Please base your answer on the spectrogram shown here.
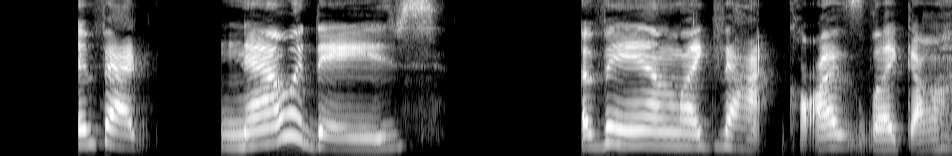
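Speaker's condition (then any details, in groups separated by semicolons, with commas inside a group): Friedreich's ataxia; some speech issues, less pronounced than in others with Friedreich's ataxia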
